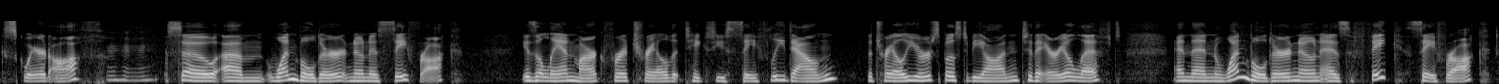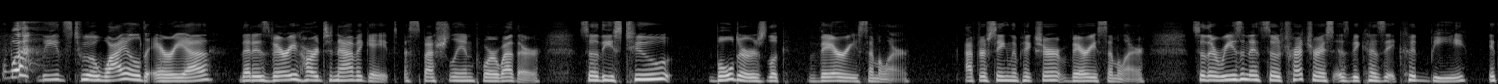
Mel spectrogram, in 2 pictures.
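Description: Listening through the speech, nothing stood out as a fault: the call microphone processing leaves nothing above 8 kHz, and the room noise sits about 43 dB below the speech.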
